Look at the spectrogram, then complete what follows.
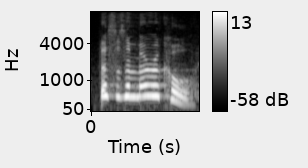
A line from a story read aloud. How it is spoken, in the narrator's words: exclaimed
